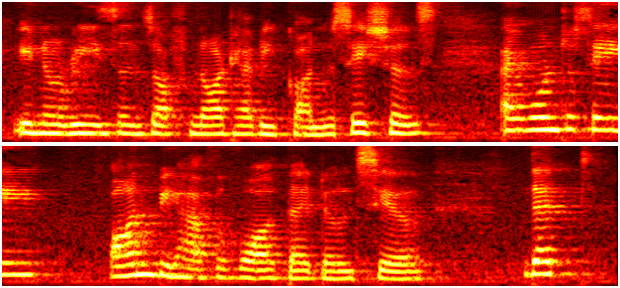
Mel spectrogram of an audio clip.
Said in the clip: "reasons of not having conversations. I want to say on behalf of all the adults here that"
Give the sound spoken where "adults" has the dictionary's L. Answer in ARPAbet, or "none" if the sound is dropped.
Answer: N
